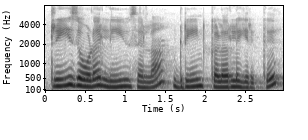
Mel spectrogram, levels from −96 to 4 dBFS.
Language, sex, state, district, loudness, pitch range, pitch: Tamil, male, Tamil Nadu, Chennai, -16 LUFS, 200-235 Hz, 215 Hz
